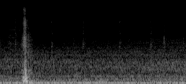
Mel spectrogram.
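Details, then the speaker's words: 2007 SsangYong Rexton diesel idling in drive after treatment: low steady hum, no rising drone, light clicks, rpm slightly lower than before, normally louder in drive than neutral; normal idle in drive. "원래 드라이버 딱 들어가면 더 커요. 중립보다. 그렇죠, 우웅하고 올라가죠. 근데 지금 거의 네. 괜찮아져요."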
